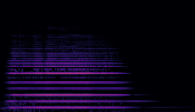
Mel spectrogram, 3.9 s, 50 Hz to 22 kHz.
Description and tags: Cello - A3 - other
Part of the Good-sounds dataset of monophonic instrumental sounds.
instrument::cello
note::A
octave::3
midi note::45
good-sounds-id::417
dynamic_level::p
Recorded for experimental purposes
cello, multisample, single-note, neumann-U87, good-sounds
